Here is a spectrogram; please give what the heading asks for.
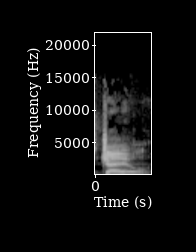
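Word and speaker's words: gaol: to come up is jail and you're saying what jail how is that aussie slang well yes when it's spelt g-a-o-l so a very different spelling there you would still say probably here i personally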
